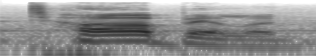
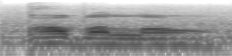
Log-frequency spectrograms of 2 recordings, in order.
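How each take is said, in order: First: It is pronounced with an English accent. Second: It is pronounced with a French accent. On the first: "that sounds as bad as it sounded just then" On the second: "I have to go French to pronounce it"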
